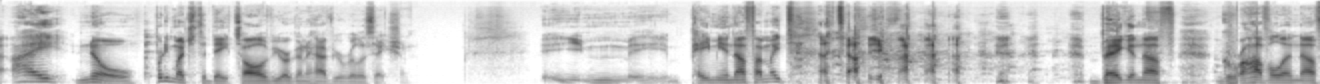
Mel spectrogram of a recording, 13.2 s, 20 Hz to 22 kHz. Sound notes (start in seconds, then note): 7.9 laughter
